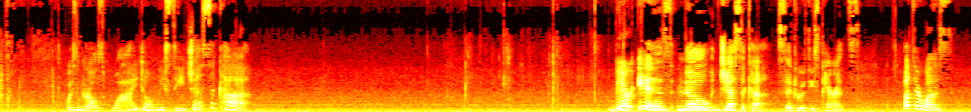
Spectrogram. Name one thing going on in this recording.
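A woman reads aloud close by.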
